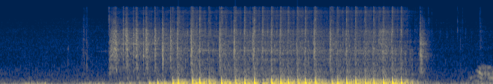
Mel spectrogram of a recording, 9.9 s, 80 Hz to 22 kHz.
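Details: Kawasaki KSR GRS 125 with airbox and new spark plug, has compression and fuel: catches and chugs unevenly, irregular surging for about six seconds, then dies; rough running, owner suspects top-end problem, unconfirmed.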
